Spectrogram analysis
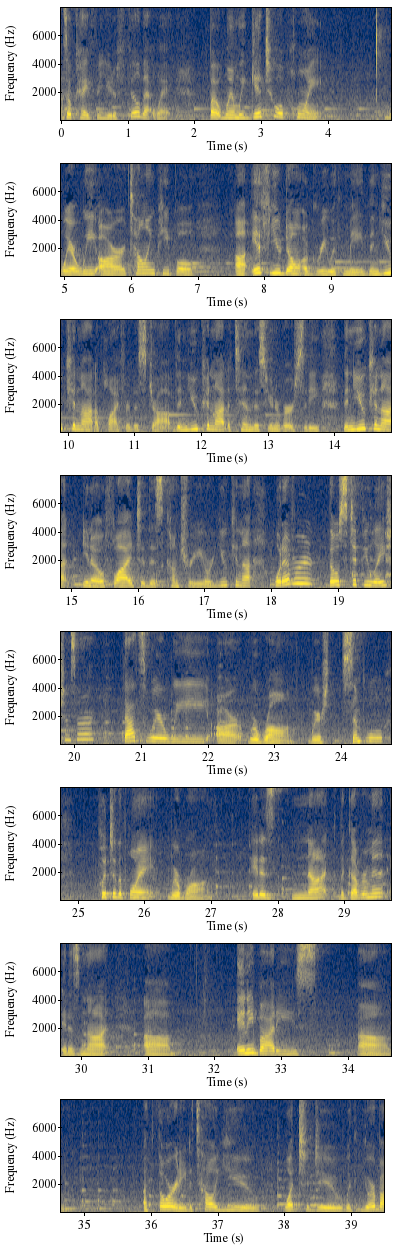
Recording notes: My apologies for the static background noise everyone.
